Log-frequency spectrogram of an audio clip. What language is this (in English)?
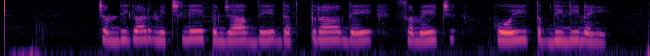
Punjabi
